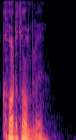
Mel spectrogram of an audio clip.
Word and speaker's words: Cordon Bleu: Okay, dann sag Gordon Bleu und mich spricht aus. Cordon Bleu. – Cordon Bleu. – Gordon Bleu. – Der blaue Faden. – Ja, Gordon Bleu. – Ja, jetzt hat es nicht schlecht ausgesprochen. – Gordon Bleu? – Ja. – Du? – Cordon Bleu. – Ah, okay, das Ding ist Cordon Bleu. Cordon Bleu, okay.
